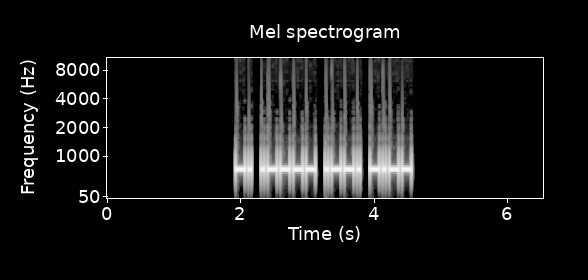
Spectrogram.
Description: Morse code, heard as a keyed tone, about 25 wpm, 700 Hz. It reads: N1PY
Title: USA Call Signs - 4 Characters - Repeated 2x - 25wpm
